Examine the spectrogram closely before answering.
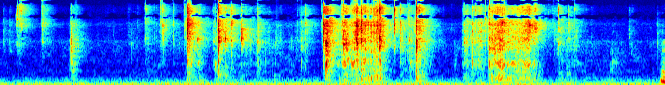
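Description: Plastic packaging crinkles and rustles in a young girl's hands.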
